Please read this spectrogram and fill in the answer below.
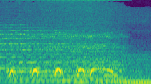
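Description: An owl hooting: a quick run of about six short hoots, each rising and falling in pitch, over a low steady drone.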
